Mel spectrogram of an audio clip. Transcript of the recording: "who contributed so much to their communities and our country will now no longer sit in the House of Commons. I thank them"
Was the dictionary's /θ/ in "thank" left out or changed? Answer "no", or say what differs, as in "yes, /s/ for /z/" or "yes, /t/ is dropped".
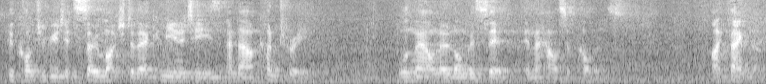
no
